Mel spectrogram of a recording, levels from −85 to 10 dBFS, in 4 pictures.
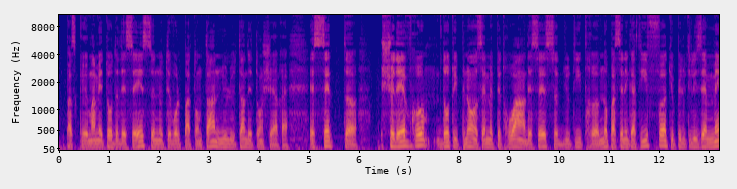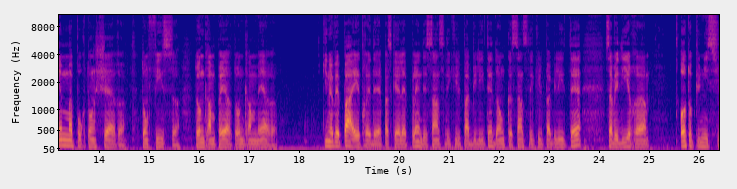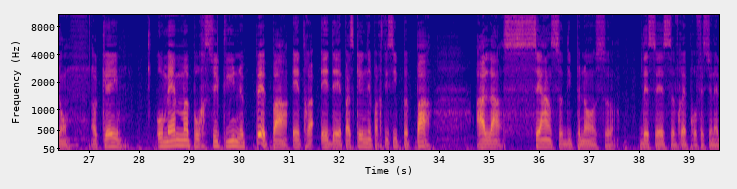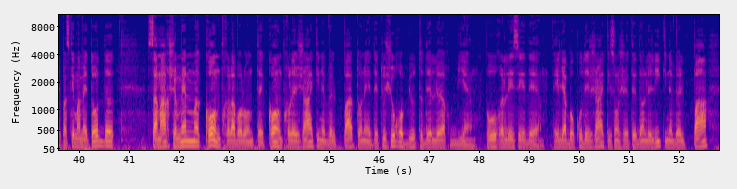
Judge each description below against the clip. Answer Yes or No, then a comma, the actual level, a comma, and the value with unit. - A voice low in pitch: Yes, very low, 90 Hz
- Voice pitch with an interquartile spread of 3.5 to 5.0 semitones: Yes, average, 4.1 semitones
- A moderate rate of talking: Yes, average, 150 wpm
